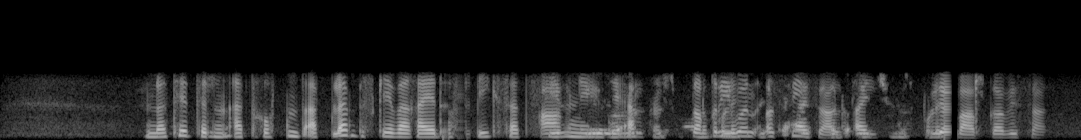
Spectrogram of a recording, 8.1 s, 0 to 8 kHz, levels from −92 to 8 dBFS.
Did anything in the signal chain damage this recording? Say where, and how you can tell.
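Yes, at the network and call-processing stages. Packet loss with pitch repetition appears twice. From 3.32 to 3.52 s about 100 ms of audio is missing, scattered over 200 ms in runs no longer than 40 ms, so the receiver's concealment repeats the last pitch period and each gap sounds like a briefly held, buzzy tone. At 7.08 to 7.18 s a solid 100 ms block, which fits five 20 ms packets, is lost. The repeated cycle fades out over about 50 ms, leaving a short silence before the speech cross-fades back in.

An echo leak, likely from a loudspeaker on the far end whose echo canceller let part of the playback back into its microphone, returns a delayed copy of the speech 345 ms late. It is clearest at 4.38 to 4.6 s, about 15 dB below the direct speech. Fainter scraps follow at 4.98 to 5.02 s (about 30 dB down) and at 6.77 to 6.82 s (about 25 dB down). The consistent 345 ms delay identifies them as echo rather than reverberation.

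Speech suppressed in double talk comes from the same echo canceller. While both sides were talking, it likely could not separate its own talker from the loudspeaker echo and turned both down. The speech dips by roughly 10 dB at 4.41 to 4.6 s, and drops much more deeply, around 25 dB, at 4.86 to 5.24 s. A longer dip of about 15 dB spans roughly a second between 5.65 and 6.97 s, and a brief cut of around 20 dB occurs at 7.35 to 7.45 s. Through all of this the G.711 telephone band, which ends below 4 kHz, remains audible.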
